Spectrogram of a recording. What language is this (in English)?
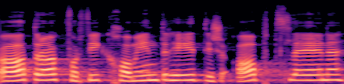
Swiss German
